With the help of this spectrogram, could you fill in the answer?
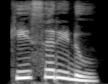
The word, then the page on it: ಕೊಸರಾಡು: Kannada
